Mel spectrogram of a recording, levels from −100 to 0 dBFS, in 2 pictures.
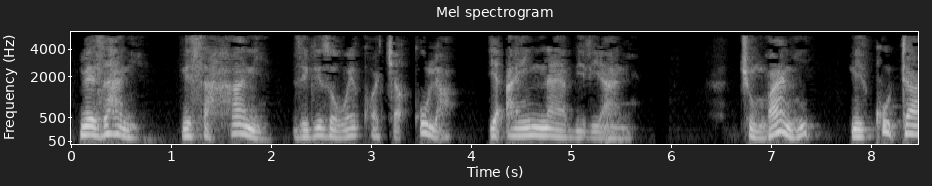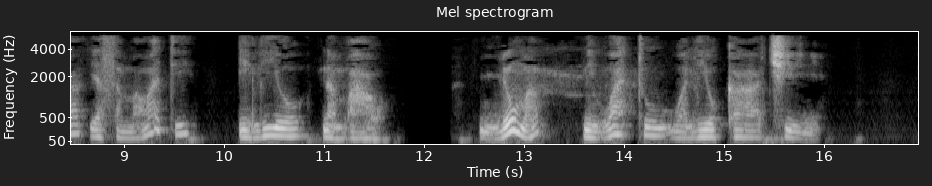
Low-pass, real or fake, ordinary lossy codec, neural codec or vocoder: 5.4 kHz; fake; MP3, 24 kbps; codec, 16 kHz, 2 kbps, FunCodec, trained on Chinese and English, 25 frames a second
